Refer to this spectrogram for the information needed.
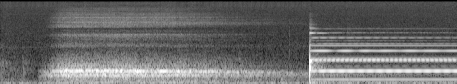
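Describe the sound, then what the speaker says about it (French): Slow guided breath drawn audibly in through the nose, then let out through the mouth, close and alone in a quiet room, followed by a sharp click and a sustained ringing bell-like tone. "d'inspirer par le nez. Vous pouvez faire un bruit et puis on expire par la bouche."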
